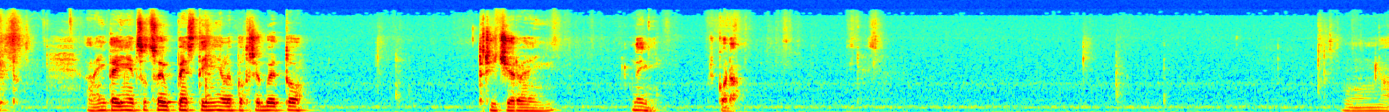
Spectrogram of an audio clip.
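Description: Playing cards rustle and tap softly as hands sort them.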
